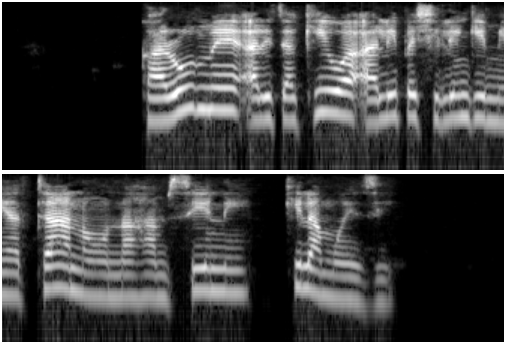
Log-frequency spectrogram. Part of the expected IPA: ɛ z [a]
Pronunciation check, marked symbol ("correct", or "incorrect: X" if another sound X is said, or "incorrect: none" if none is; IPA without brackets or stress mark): incorrect: i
